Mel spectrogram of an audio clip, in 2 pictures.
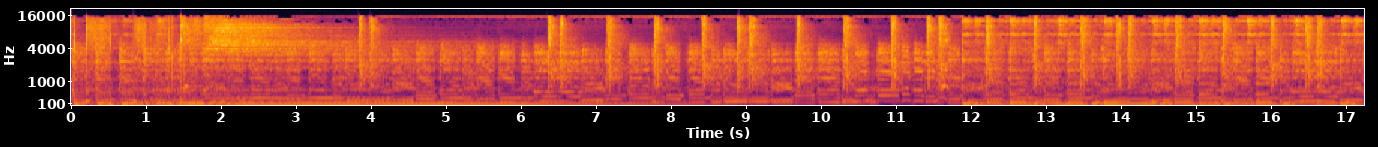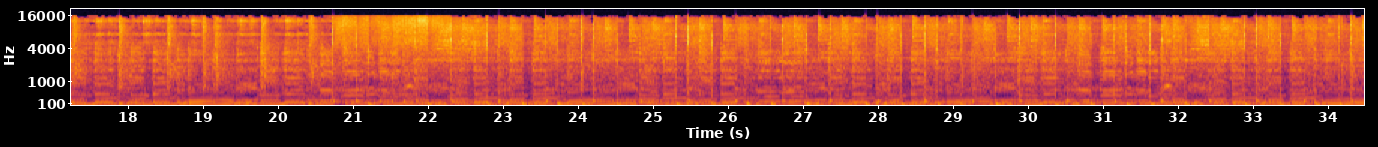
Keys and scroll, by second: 27.6 space, 28.7 space.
